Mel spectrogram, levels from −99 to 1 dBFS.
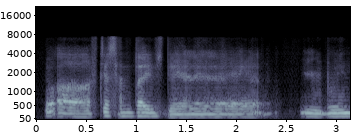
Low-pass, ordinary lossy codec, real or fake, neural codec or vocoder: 7.2 kHz; none; fake; codec, 16 kHz, 1 kbps, FreqCodec, smaller model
